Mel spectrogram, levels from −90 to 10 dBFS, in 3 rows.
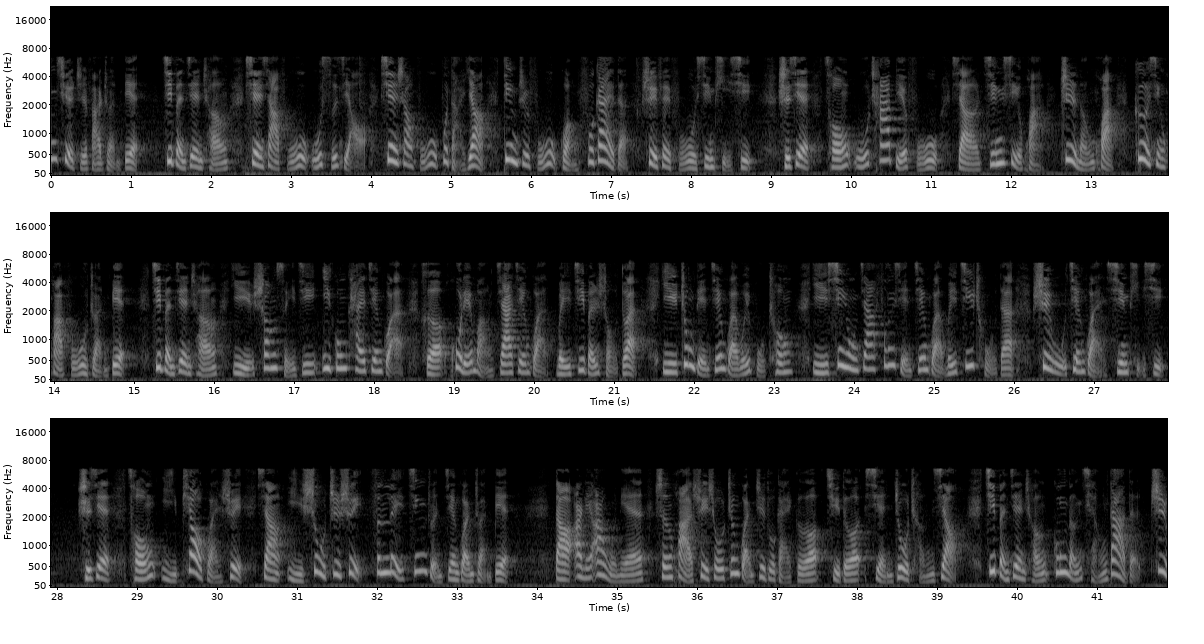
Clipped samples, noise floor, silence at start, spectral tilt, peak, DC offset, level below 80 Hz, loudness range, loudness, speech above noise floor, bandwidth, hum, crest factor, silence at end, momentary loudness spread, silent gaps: under 0.1%; -62 dBFS; 0 s; -3.5 dB/octave; -16 dBFS; under 0.1%; -68 dBFS; 1 LU; -36 LUFS; 27 dB; 6.8 kHz; none; 18 dB; 0 s; 8 LU; none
